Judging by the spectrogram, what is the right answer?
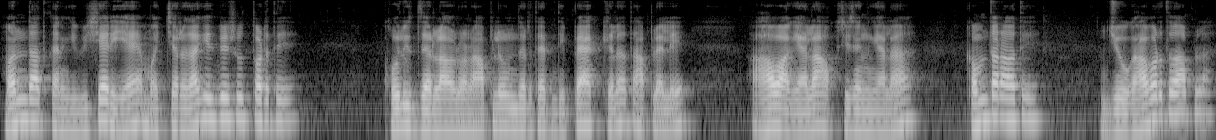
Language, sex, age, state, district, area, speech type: Marathi, male, 30-45, Maharashtra, Akola, urban, spontaneous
